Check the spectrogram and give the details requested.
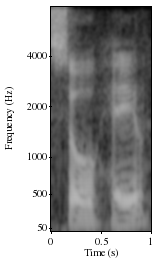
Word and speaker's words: Sohail: It's Sohail. It's like it was so haily that I couldn't drive to work.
